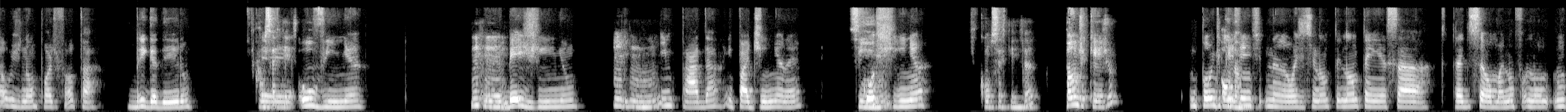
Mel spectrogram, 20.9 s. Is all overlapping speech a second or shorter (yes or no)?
yes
